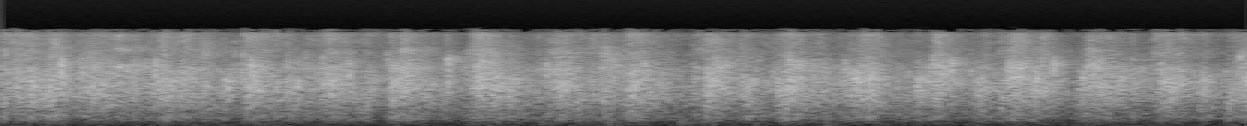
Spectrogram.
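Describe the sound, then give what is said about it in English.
An audience claps their hands together for the ministers after a service, in steady, dense applause that stays loud and even throughout, with many overlapping claps forming a continuous roar and no voices standing out. “Even the ministers, let's give them a hand clap.”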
